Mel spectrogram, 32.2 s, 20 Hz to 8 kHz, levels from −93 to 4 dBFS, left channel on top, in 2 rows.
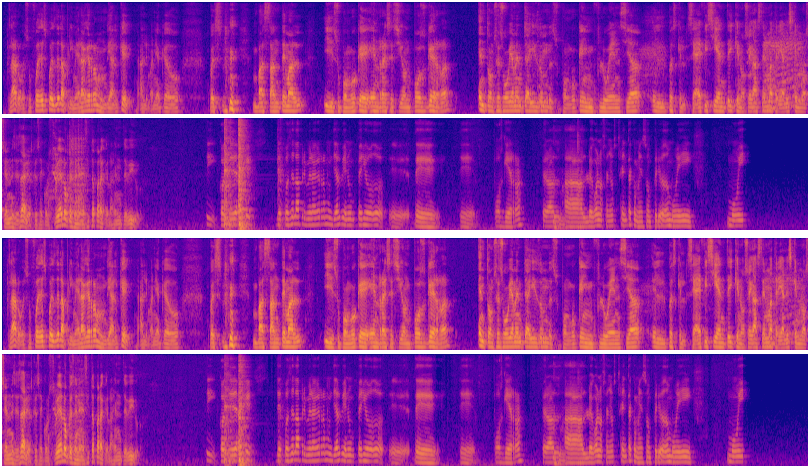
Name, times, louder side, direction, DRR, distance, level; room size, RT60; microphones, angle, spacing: voice 1, 0.1-6.0 6.4-9.0 9.5-18.8 27.2-27.4, right 3 dB, 30° right, 0.8 m, -25 dB
sound 1, 9.7-11.6 11.9-13.3 14.4-16.5 17.0-17.9 18.7-18.8 19.5-19.6 20.2-22.2 22.5-22.6 23.3-23.4 23.8-24.5 25.0-26.7 27.3-27.7, left 3 dB, 35° left, 1.6 m, -35 dB
voice 2, 20.2-21.1 21.6-24.9 25.3-25.7 26.0-26.6 26.9-30.1 30.6-30.9, right 2 dB, 15° right, 0.4 m, -32 dB
9.1 x 8.3 x 3.6 m
head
